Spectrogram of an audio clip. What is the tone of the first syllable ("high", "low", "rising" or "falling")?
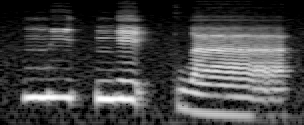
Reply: high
